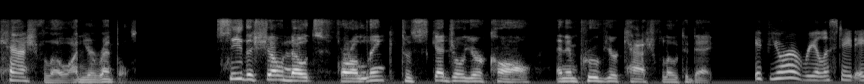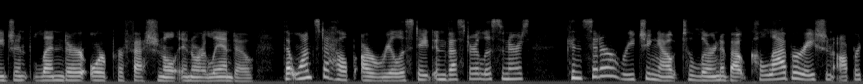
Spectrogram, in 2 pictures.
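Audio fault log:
Throughout: mains hum. A steady low tone at 50 Hz sits under the speech for the whole clip, roughly 25 dB below it, with some low harmonics above the fundamental. A ground loop or a nearby transformer is letting the power line leak into the signal path, so the hum never changes with the speech. It stays in the pauses, where it is most exposed.
0.75–0.97 s and 2.65–2.79 s: lost packet rebuilt from error correction. In both spots the speech continues without a break but turns briefly rougher and grainier, for about 0.22 s and then about 0.14 s. Lost packets were replaced by the low-bitrate copies that Opus carries inside the following packet. Those coarser copies fill the gaps, so nothing drops out. The rebuilt audio, 120 ms and then 80 ms, fits runs of 20 ms frames, roughly six and then four, within a call limited to about 8 kHz.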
